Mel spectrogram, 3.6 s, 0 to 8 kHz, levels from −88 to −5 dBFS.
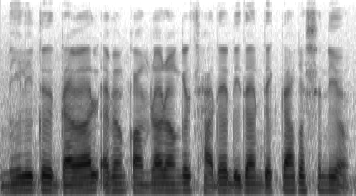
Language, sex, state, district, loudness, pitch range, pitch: Bengali, male, West Bengal, Cooch Behar, -16 LUFS, 95-105 Hz, 100 Hz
